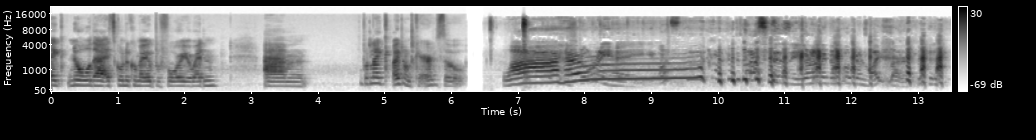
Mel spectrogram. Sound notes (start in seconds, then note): 6.9 whooping; 11.1 laughing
